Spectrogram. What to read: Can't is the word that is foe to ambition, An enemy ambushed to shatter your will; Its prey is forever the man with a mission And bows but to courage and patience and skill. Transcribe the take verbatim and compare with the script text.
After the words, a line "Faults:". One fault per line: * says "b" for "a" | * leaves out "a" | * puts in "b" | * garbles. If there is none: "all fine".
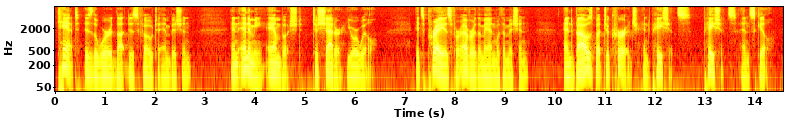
Can't is the word that is foe to ambition, An enemy ambushed to shatter your will; Its prey is forever the man with a mission And bows but to courage and patience patience and skill.
Faults:
* puts in "patience"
